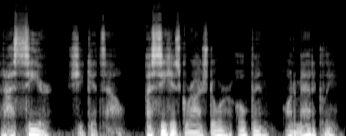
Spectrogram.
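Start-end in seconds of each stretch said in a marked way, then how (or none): 0.0-1.6 hushed spy whisper. Retold or imitated. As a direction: whisper it like you're hiding and watching. Spying from the window, whispering.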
